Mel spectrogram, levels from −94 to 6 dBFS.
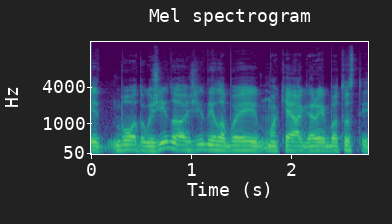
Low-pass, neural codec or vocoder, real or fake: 14.4 kHz; vocoder, 44.1 kHz, 128 mel bands every 512 samples, BigVGAN v2; fake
